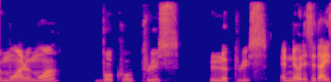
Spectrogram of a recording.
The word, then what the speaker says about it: plus: form or le plus, you're going to pronounce S, the final S, which is an exception, of course, because in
